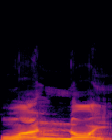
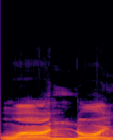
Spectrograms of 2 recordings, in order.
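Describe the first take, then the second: No difference in how they are said.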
